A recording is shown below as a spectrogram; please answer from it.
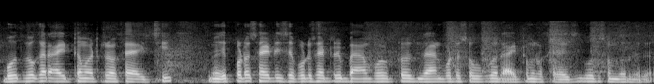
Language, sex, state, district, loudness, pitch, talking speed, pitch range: Odia, male, Odisha, Malkangiri, -14 LUFS, 135 Hz, 210 wpm, 130-140 Hz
